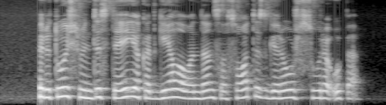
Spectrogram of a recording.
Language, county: Lithuanian, Vilnius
